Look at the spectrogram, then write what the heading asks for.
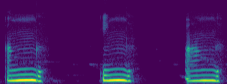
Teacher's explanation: अंग में नाक और मुंह से टकरा कर आवाज़ निकली, यानी दोनों से निकल रही है। तो जब नाक और मुंह दोनों से आवाज़ निकले, टकरा कर निकले, ऐसे स्वरों के उच्चारण पर जब हवा जो है नाक और मुंह दोनों से टकरा कर निकलती है, तो ऐसे स्वरों को हम लोग क्या कहते हैं, जी, अनुनासिकता।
